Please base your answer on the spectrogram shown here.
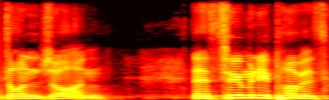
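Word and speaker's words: Don Juan: John Lord byon wrote Don ju but because of poetic form he made us pronounce it like Don John there's too many poets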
